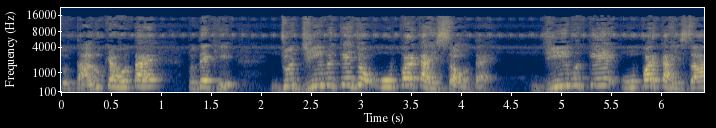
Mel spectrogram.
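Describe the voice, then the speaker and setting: A woman's voice: sits high, sing-song, normal speed, rough recording. A woman teaching an exam-prep grammar lesson, asking herself questions and answering them while showing mouth positions. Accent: Hindi. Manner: repetitive, rhetorical questions answered herself, addresses "दोस्तों".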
